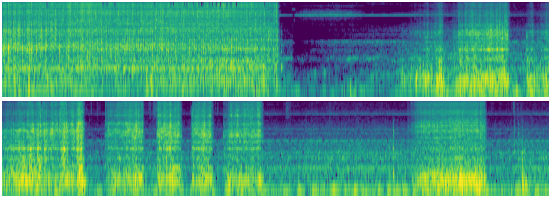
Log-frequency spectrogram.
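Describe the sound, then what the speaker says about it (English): An ash side-cut blank is turned on a woodturning lathe into a plate, with close, continuous scraping and rasping of the tool against the wood over a motor hum, broken by short pauses. "as the blank becomes round and the surface starts to even out, the turning becomes much smoother and easier"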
